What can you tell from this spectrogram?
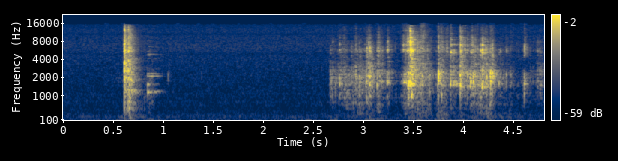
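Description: A single knock, then about two seconds of small hard makeup items clattering and rattling together as they are rummaged through, with a few separate clicks near the end.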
